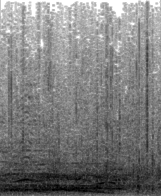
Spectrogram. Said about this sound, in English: Oh, I'll beg for clapping. There ain't no doubt about it.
